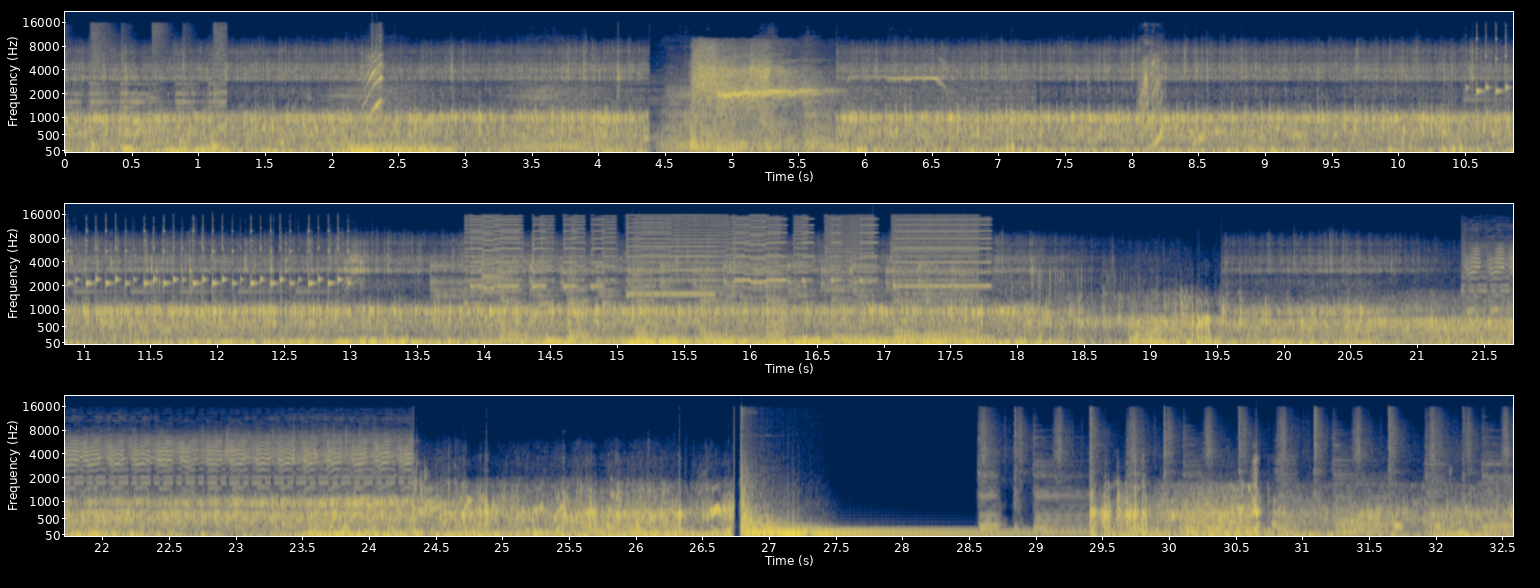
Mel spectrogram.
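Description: Background music with added editing sound effects, including a short rising glide about five seconds in and a falling sweep into a low tone near the end.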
